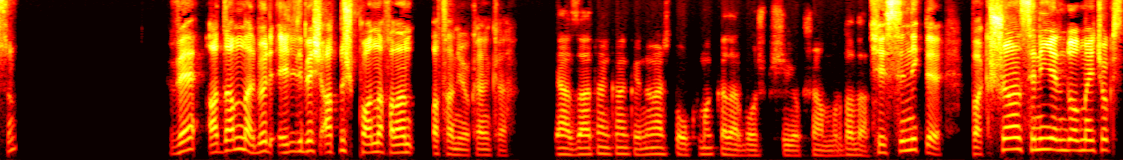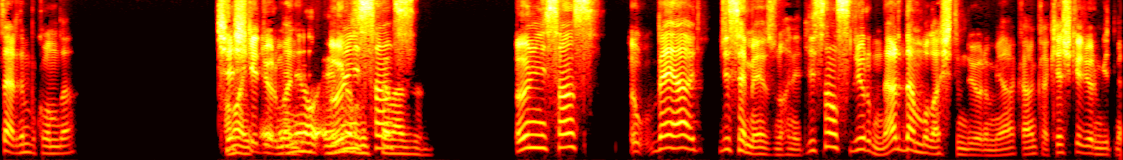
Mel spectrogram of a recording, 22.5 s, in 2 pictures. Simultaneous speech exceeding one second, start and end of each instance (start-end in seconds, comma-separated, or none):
13.5-15.4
